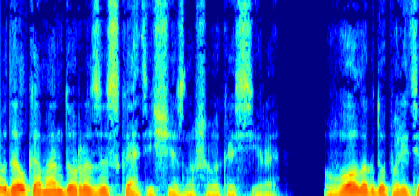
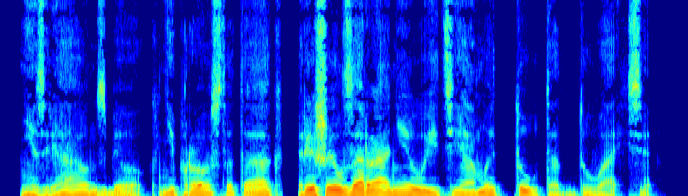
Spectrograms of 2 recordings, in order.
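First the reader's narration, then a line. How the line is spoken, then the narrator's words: Undertone. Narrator (Russian): Амелюстый вполголоса сообщил Титкину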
